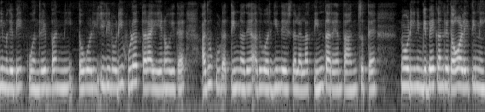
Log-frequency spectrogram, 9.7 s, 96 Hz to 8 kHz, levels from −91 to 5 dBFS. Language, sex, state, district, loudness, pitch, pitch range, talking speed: Kannada, female, Karnataka, Gulbarga, -17 LUFS, 250 Hz, 245-265 Hz, 155 wpm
